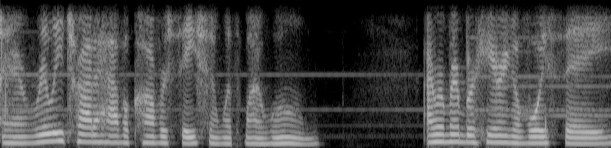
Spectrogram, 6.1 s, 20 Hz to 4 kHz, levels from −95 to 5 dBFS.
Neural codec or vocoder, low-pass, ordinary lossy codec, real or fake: none; 3.6 kHz; Opus, 24 kbps; real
